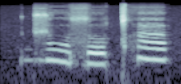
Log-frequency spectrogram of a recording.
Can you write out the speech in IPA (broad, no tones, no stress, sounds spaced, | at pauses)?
d͡ʒ u s o ǀʰ ə̃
